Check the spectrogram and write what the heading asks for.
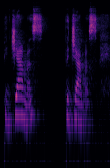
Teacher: the first part, you can barely hear it because the stress is on jamas.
